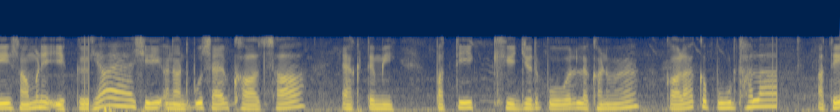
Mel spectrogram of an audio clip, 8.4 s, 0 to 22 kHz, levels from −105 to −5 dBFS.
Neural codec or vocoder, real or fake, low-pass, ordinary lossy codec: none; real; 5.4 kHz; none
